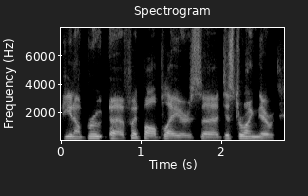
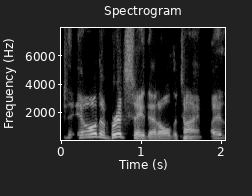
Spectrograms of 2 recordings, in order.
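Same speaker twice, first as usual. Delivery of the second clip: ordinary talk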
